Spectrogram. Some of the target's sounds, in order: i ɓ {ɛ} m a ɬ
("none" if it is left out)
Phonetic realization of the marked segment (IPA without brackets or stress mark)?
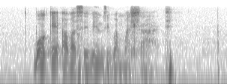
a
